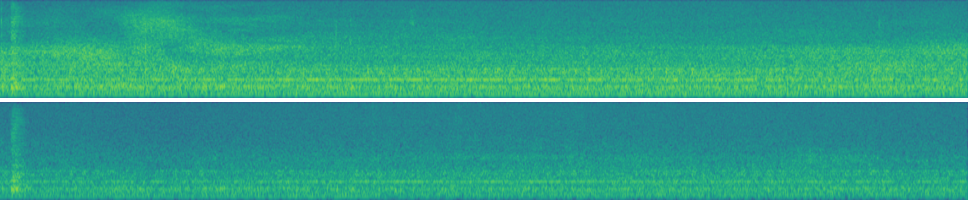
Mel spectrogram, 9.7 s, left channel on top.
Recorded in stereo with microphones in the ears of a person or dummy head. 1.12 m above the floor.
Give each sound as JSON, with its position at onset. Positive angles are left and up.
{"t": 0.1, "sound": "a drawer", "side_deg": 55, "distance_m": 4.5}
